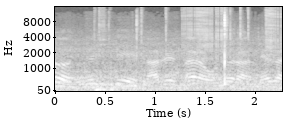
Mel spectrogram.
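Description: Faint hall noise of a large seated audience: scattered small clicks, a brief rustle, and faint distant voices, with one sharper click near the end.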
